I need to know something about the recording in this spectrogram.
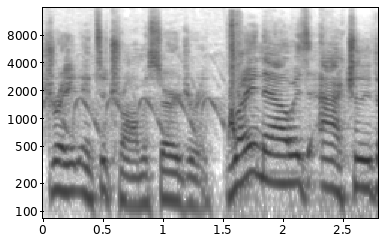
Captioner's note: siren wailing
